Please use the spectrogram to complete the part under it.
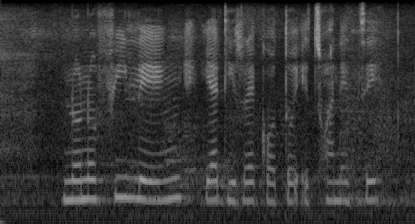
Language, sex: Tswana, female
